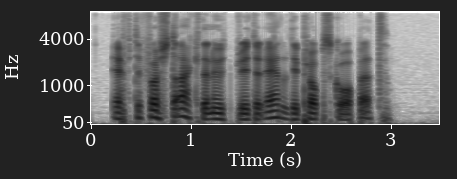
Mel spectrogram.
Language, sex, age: Swedish, male, 27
